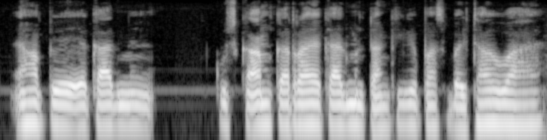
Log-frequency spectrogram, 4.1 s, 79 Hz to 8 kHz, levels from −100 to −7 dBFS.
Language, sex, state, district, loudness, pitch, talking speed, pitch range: Hindi, male, Jharkhand, Garhwa, -18 LUFS, 130 Hz, 250 wpm, 125-135 Hz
